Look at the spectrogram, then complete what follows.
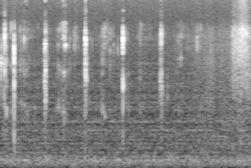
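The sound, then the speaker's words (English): Wet open-mouthed chewing on beef jerky, with repeated lip smacking and crunching bites in an irregular rhythm, no talking. “Is that a synonym for smack your lips and chew with your mouth open?”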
